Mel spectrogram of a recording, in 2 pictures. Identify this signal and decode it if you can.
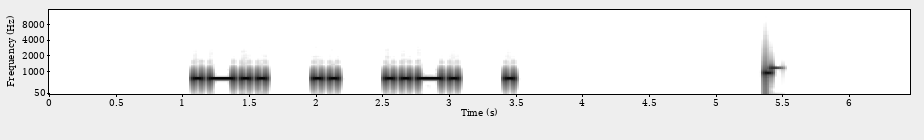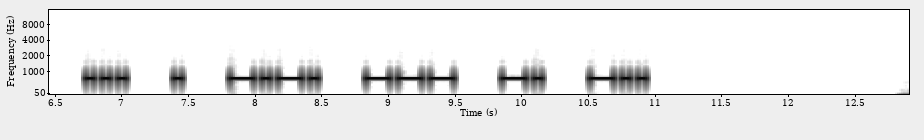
Morse code, heard as a keyed tone, about 21 wpm, spaced as for 15 wpm, 700 Hz. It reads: LIFE SECOND
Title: 2x Character Spacing - Top 300 Words - 20wpm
